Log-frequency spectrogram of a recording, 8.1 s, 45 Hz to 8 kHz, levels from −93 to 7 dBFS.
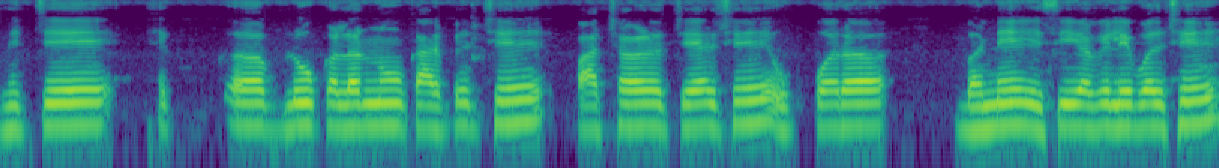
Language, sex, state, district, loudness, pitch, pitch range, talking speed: Gujarati, male, Gujarat, Gandhinagar, -14 LUFS, 165 Hz, 160-170 Hz, 110 wpm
